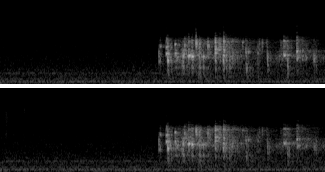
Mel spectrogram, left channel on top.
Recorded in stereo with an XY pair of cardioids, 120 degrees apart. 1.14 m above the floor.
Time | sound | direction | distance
1.6 | keys jangling | 5° left | 1.1 m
